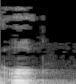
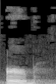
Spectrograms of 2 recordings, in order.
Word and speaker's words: herb: A herb. Or if you're from the East, herb. They don't pronounce the age.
